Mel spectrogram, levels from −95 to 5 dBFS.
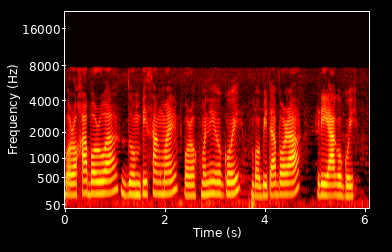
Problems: background sounds at intervals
